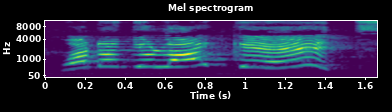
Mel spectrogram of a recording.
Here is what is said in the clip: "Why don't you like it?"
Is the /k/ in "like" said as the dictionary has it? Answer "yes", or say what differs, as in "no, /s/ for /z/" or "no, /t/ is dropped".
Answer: yes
